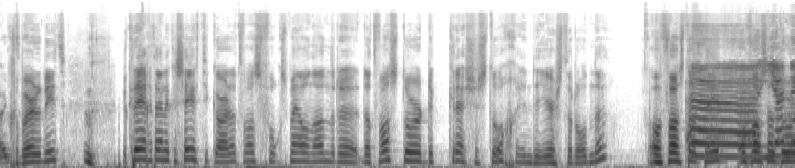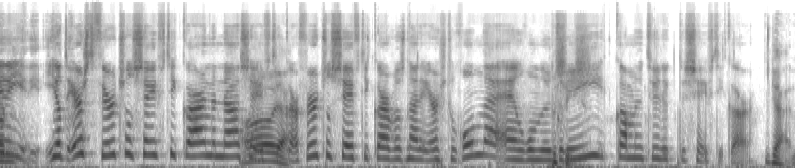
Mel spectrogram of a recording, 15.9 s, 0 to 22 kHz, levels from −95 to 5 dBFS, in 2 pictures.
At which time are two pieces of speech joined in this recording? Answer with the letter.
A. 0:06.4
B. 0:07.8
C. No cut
A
